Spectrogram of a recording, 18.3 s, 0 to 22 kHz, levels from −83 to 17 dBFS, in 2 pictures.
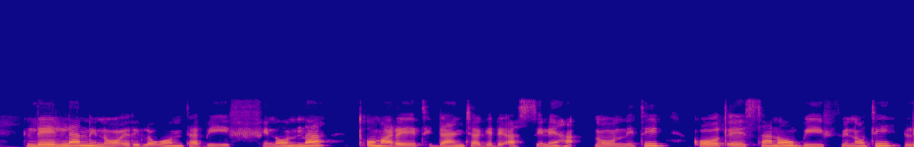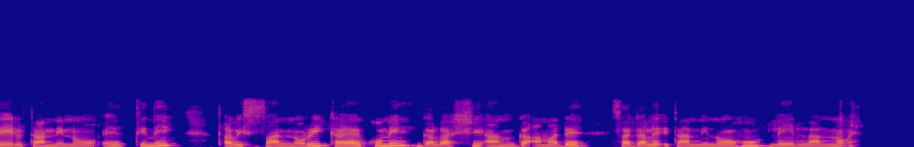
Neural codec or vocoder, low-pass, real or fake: codec, 16 kHz, 4 kbps, X-Codec, HuBERT features, trained on LibriSpeech; 7.2 kHz; fake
